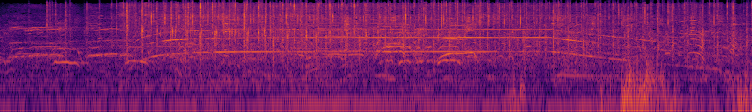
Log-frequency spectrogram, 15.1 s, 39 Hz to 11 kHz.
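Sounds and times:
players' voices: 0.0 - 15.0.

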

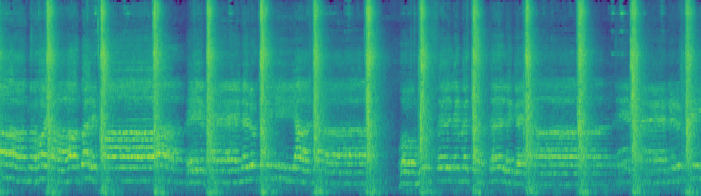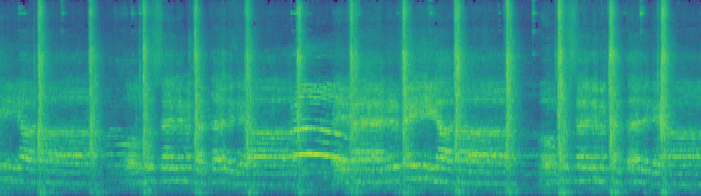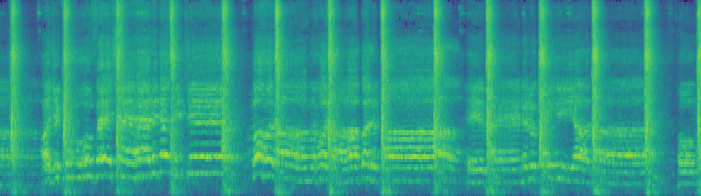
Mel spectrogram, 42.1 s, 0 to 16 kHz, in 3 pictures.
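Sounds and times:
men chanting: 0.0 - 42.0
hands slapping on chests: 0.8 - 4.5, 5.2 - 5.6, 6.2 - 6.7, 7.3 - 9.8, 10.4 - 10.9, 11.5 - 16.2, 16.8 - 29.6, 32.4 - 38.2, 38.8 - 42.0.

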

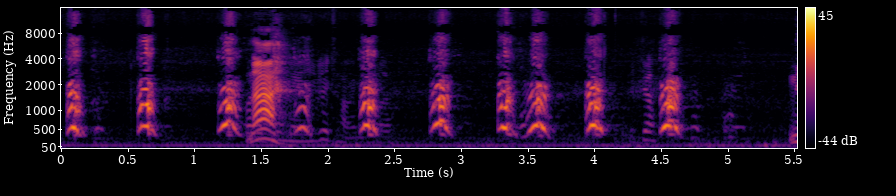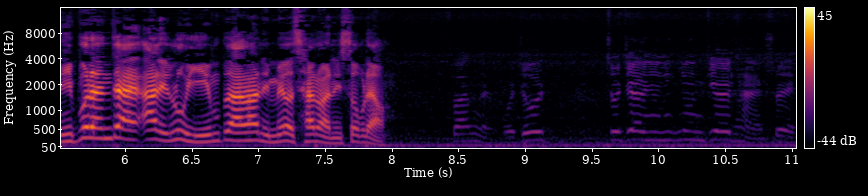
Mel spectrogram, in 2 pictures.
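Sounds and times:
dog barking: 0.0 - 5.2.

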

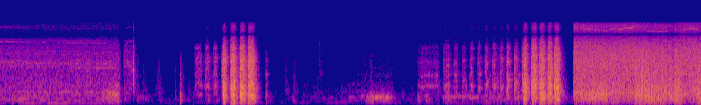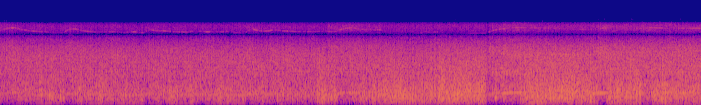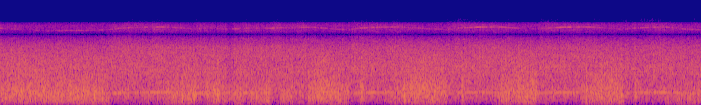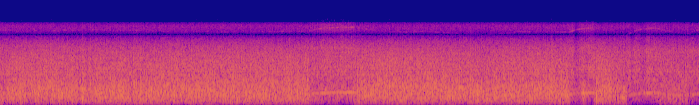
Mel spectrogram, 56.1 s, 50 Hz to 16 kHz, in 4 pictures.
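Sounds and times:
angle grinder grinding wood: 11.5 - 42.0, 48.3 - 49.2, 53.4 - 56.0.

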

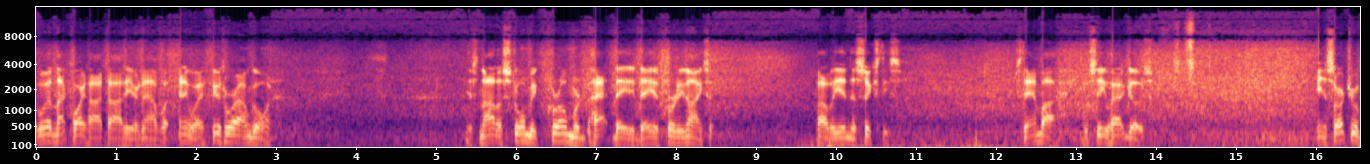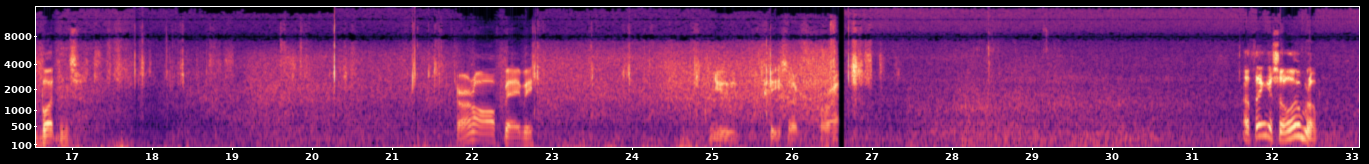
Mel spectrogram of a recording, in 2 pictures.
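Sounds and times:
ocean surf breaking on beach: 0.0 - 33.0
wind buffeting microphone: 5.0 - 26.5.

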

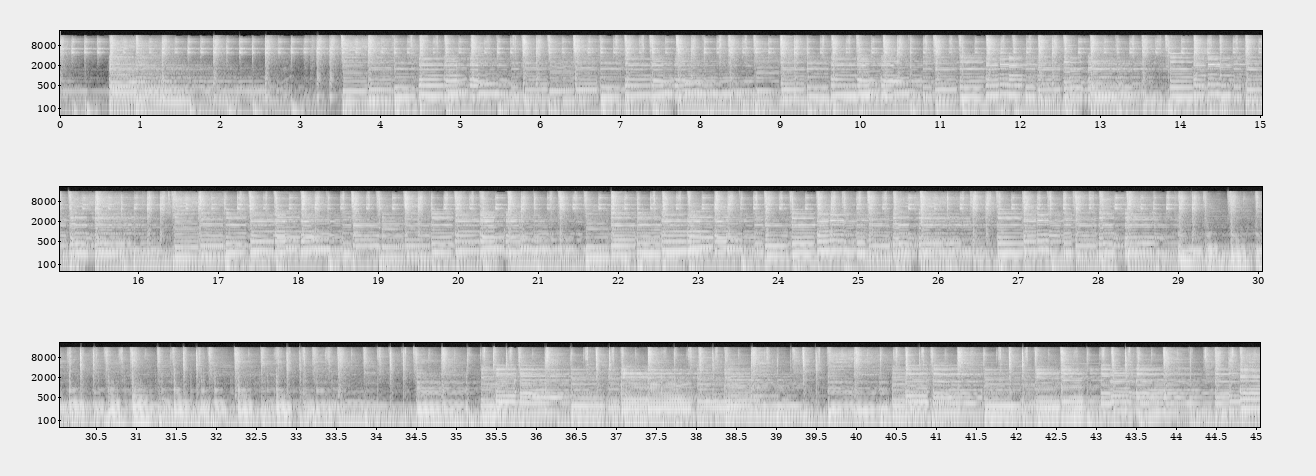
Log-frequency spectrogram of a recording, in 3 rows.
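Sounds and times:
backing track with bass and drums: 0.0 - 45.0
electric guitar melody: 0.0 - 45.0.

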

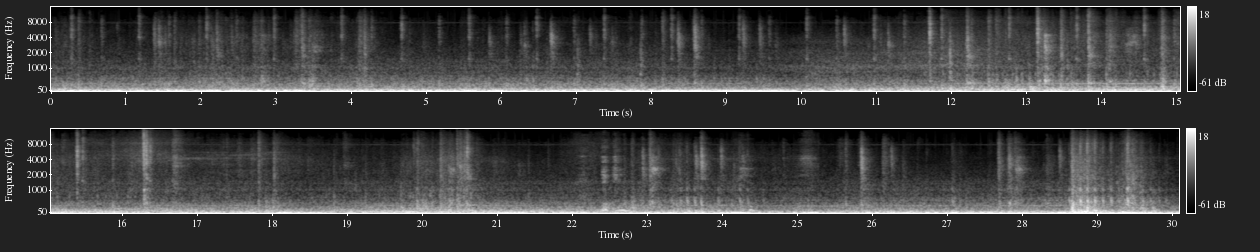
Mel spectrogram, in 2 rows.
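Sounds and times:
bus road and drivetrain rumble: 0.0 - 30.0
clicks and rattles in cab: 10.5 - 16.6.

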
